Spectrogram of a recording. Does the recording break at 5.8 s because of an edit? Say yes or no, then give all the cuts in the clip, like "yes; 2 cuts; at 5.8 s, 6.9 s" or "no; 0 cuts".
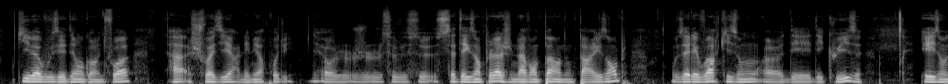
yes; 1 cut; at 5.8 s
